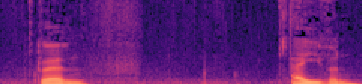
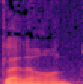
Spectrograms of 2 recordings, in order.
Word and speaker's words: Glen Avon: And then had a rest there and started down Glen Avon, which is pronounced Glen Arn.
